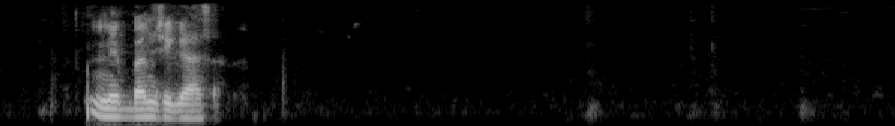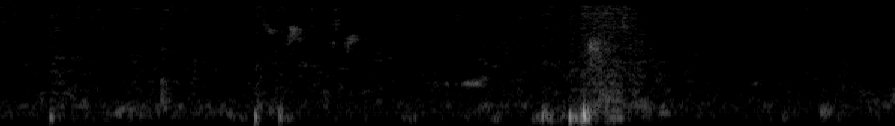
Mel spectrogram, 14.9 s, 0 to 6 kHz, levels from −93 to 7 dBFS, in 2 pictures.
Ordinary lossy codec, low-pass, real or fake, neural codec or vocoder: AAC, 32 kbps; 5.4 kHz; real; none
